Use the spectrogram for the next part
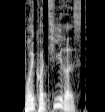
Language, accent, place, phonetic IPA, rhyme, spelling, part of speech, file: German, Germany, Berlin, [ˌbɔɪ̯kɔˈtiːʁəst], -iːʁəst, boykottierest, verb, De-boykottierest.ogg
- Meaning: second-person singular subjunctive I of boykottieren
